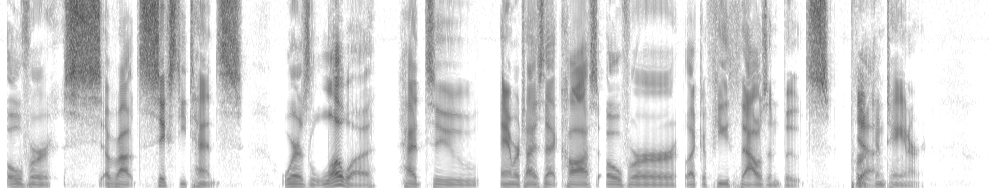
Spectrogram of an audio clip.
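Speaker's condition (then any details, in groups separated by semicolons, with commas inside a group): No condition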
